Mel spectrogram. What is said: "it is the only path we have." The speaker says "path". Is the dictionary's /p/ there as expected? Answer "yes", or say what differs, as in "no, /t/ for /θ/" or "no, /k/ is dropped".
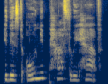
yes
